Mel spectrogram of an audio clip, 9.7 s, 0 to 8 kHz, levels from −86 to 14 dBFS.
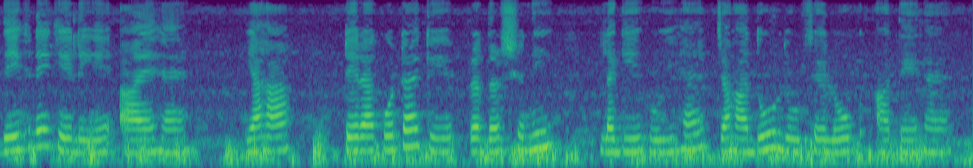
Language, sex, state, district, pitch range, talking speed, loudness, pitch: Hindi, female, Rajasthan, Bikaner, 190-215 Hz, 115 wpm, -15 LUFS, 200 Hz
